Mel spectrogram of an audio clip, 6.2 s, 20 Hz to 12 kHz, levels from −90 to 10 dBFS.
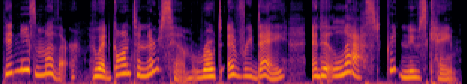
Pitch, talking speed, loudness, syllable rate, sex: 275 Hz, 165 wpm, -18 LUFS, 5.1 syllables/s, female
